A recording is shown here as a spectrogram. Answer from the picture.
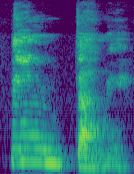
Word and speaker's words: píntame: En el caso de píntame, ¿dónde está el mayor énfasis? Está en la primera sílaba, pin, ¿no?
